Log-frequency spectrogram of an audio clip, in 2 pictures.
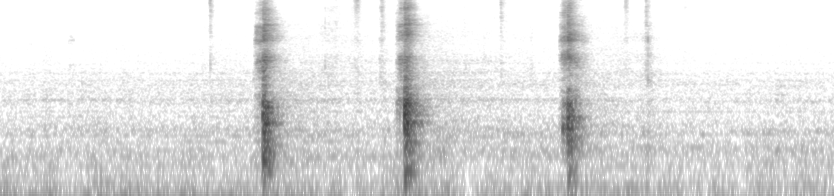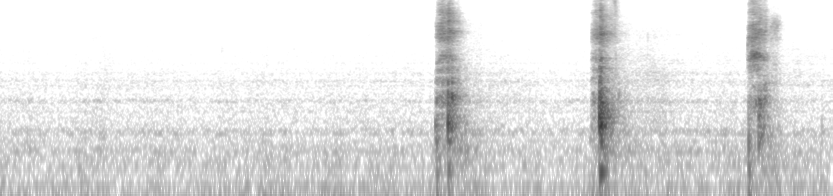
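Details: Sphynx cat with an occasional cough of unknown cause, as the owner asks: six short, sharp coughs in two clusters of three, separated by quiet breathing.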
